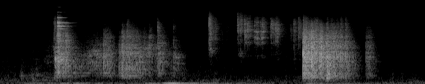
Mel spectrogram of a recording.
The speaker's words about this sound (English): I am rolling these dice forever. Four successes. that is a good number of successes.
